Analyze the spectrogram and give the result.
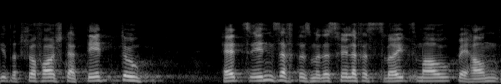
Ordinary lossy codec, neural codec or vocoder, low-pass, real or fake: none; codec, 16 kHz, 2 kbps, FunCodec, trained on LibriTTS, 25 frames a second; 7.2 kHz; fake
